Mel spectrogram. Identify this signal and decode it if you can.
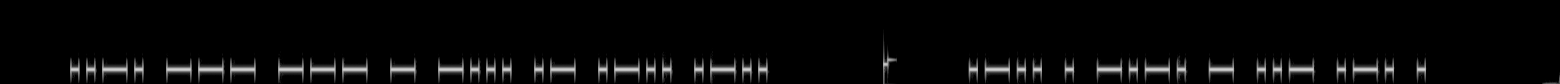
Morse code, heard as a keyed tone, about 15 wpm, 700 Hz. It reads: FOOTBALL LECTURE
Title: Sentences from Top 1600 Words - New Word Drill - 15wpm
